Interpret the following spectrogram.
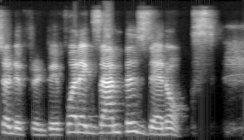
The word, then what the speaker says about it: Xerox: For example, Xerox, it starts with an X but you pronounce it with a Z, right?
